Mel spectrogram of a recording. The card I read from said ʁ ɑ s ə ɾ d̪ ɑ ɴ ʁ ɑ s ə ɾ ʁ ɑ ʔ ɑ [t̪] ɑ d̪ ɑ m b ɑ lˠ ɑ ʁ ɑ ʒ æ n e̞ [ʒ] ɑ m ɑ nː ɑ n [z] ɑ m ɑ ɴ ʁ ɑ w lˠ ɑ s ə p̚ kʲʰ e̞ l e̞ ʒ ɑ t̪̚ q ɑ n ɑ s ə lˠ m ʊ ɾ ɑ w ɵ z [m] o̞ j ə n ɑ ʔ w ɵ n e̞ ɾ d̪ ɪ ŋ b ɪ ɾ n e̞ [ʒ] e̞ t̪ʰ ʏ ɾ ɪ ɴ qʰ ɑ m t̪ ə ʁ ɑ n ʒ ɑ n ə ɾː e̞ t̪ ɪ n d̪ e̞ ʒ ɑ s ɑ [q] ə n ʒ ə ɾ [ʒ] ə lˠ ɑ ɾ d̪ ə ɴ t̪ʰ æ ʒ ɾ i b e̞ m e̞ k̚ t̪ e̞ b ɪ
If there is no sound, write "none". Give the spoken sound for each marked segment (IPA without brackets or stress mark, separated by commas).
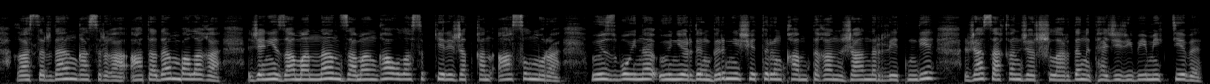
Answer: t̪, z, z, b, ʃ, q, ʃ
